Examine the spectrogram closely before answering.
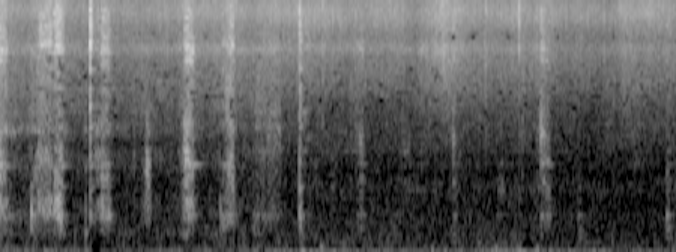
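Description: Onion-tomato masala sizzling in oil in a kadhai. It is being stirred, with irregular scrapes and knocks of the stirring utensil against the pan, most frequent in the first half and thinning out toward the end.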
